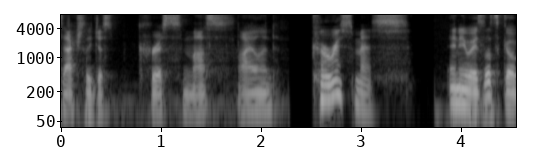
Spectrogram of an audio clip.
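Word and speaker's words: Kiritimati: The island is listed as Kiriti Mati, but I remembered that you're supposed to pronounce the ti as s. So I was pronouncing as karice, but it's actually just Christmas island Christmas.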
